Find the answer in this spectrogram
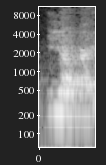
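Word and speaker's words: إياك: Iyyaka itu dalam tulisan Arab ada yang ya-nya bertasdid, ada yang ya-nya enggak bertasdid. Kalau lihat di kamus itu, ada yang bersyiddah bertasdid, bacanya nyentak. Iyyaka na'budu, iyyaka, iyyaka, ya-nya ada syiddah sehingga nyentak dibacanya iyyaka. Ada yang iyyaka itu nggak ada syiddahnya, jadi bacanya datar iyyaka.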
